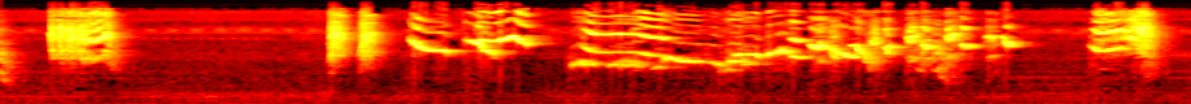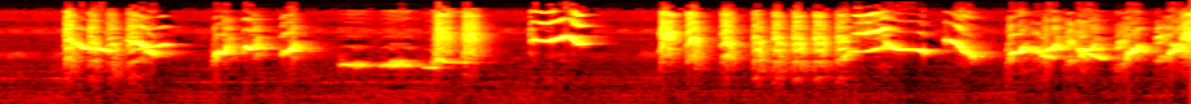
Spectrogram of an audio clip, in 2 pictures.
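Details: Caged Oriental magpie-robins at a livestock shed, used as a lure to provoke other magpie-robins, sing in loud bursts of rich whistles, sweeping slurs and harsh scratchy notes, with pauses between phrases, over a faint low hum.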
